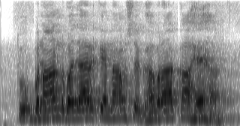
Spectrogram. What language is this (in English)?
Magahi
